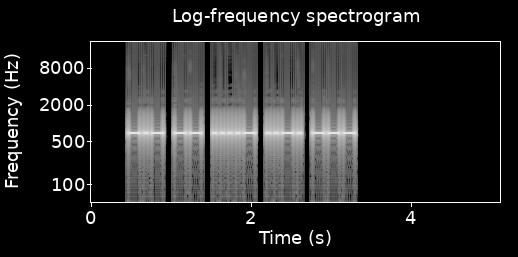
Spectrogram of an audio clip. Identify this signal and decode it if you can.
Morse code, heard as a keyed tone, about 25 wpm, 700 Hz. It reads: KM4FO
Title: Call Signs Repeated 2x - 25wpm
